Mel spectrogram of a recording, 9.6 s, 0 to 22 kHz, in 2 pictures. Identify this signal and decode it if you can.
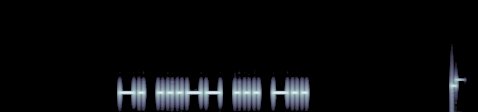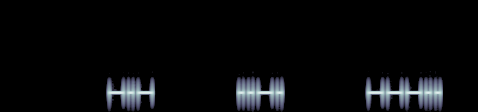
Morse code, heard as a keyed tone, about 25 wpm, spaced as for 14 wpm, 700 Hz. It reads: N3SD KF8
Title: USA Call Signs - 4 Characters - 6x Character Spacing - 25wpm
